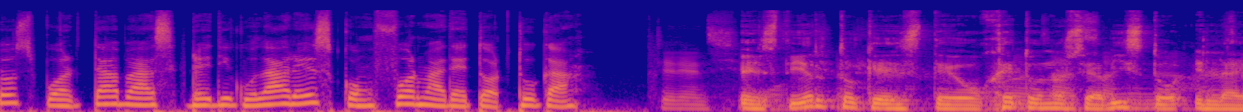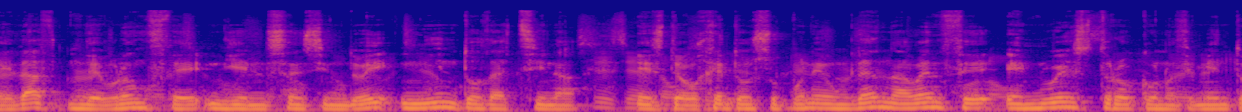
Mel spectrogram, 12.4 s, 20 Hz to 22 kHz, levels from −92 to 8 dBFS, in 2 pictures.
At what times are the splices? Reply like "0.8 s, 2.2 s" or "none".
none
